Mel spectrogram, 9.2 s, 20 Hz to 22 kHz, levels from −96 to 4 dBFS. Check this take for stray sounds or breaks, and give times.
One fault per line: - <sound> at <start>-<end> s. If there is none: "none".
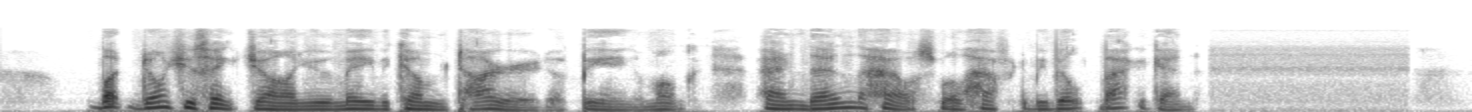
none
